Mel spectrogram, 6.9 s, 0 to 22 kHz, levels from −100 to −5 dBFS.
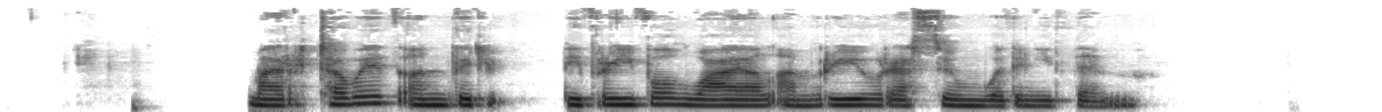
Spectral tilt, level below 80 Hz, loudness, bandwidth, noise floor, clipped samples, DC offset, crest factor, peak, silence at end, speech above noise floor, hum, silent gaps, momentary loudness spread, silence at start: -6.5 dB/octave; -64 dBFS; -21 LUFS; 17 kHz; under -90 dBFS; under 0.1%; under 0.1%; 18 dB; -4 dBFS; 1.25 s; over 70 dB; none; none; 9 LU; 1.25 s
